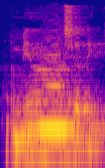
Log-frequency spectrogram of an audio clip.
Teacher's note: من شر، نون کی آواز کو چھپائیں گے، یہ چھپانا دراصل اخفا ہے۔ من شر، شین میں تفشی پائی جاتی ہے، آواز منہ میں پھیلتی ہے، را سے ملائیں گے، را کے نیچے زیر ہے، را باریک پڑھیں گے۔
